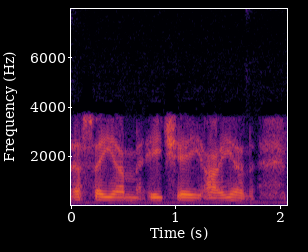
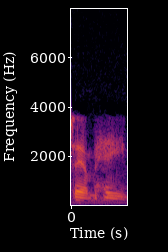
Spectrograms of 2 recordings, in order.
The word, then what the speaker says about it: Samhain: It's spelled S-A-M-H-A-I-N, but it is not pronounced Samhain. It's pronounced Samhain.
